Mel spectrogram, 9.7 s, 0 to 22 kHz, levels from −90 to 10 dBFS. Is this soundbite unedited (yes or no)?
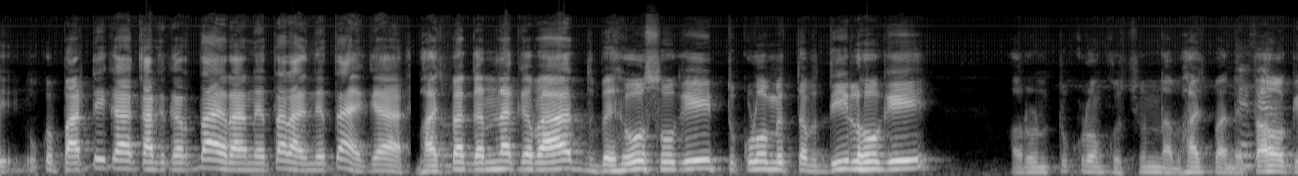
no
